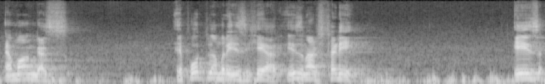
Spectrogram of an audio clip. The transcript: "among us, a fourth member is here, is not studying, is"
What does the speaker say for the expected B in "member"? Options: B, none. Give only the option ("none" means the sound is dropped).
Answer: none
